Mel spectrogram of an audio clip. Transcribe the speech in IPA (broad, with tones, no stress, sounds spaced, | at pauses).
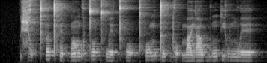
ɕ o˨ ʔ t̪ʰ ə˦ t̪ʰ ẽ˨ p̚ l ɔ̃˥˧ ɡ o˧ t̪ o˥˧ t̪ʰ w e˨˩ t̪ʰ o˨ ʔ kʰ o˦ ŋ t̪ ĩ˨ p̚ ɡ o˨ ʔ m a˧ j a˥˧ w b u˦ ŋ k j u˧ n̪ w e˧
